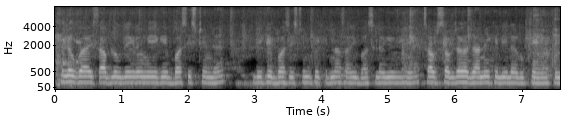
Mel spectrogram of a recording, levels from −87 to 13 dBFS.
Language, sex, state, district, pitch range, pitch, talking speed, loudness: Hindi, female, Bihar, Gaya, 160-170 Hz, 165 Hz, 235 wpm, -25 LUFS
